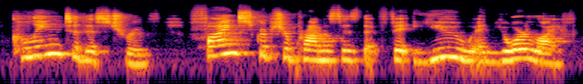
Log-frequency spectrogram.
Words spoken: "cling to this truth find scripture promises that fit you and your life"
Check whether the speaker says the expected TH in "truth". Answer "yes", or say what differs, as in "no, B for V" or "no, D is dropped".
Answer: yes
